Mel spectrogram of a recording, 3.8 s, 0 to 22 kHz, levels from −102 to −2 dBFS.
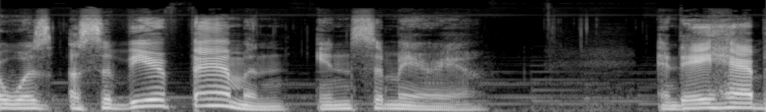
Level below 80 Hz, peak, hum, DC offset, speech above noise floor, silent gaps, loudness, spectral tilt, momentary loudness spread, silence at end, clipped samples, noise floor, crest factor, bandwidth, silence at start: -54 dBFS; -2 dBFS; none; under 0.1%; 33 dB; none; -20 LUFS; -4 dB/octave; 12 LU; 0 s; under 0.1%; -53 dBFS; 18 dB; 16 kHz; 0 s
